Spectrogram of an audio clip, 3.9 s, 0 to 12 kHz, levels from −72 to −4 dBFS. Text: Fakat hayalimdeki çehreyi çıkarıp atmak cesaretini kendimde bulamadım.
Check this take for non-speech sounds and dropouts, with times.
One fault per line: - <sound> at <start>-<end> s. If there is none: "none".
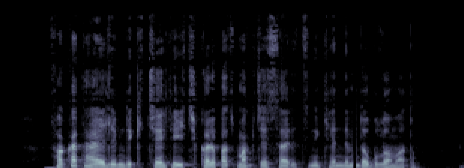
- dropout at 2.9-3.0 s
